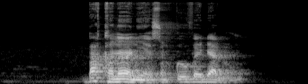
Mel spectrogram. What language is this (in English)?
Yoruba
